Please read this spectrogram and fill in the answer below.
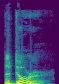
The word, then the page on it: adorer: British English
